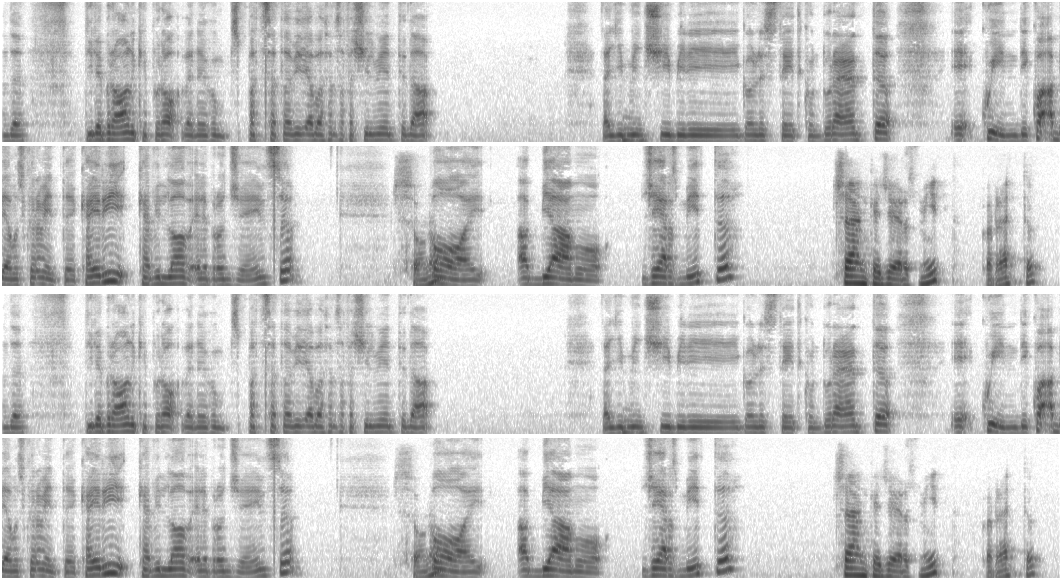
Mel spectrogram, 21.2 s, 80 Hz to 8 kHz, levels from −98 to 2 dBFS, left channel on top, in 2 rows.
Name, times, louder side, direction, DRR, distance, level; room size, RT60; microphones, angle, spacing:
voice 1, 0.0-4.3 5.7-13.6 14.1-14.3 14.9-15.4 15.7-16.6 17.0-18.0 19.5-19.6, left 2 dB, 25° left, 1.6 m, -33 dB
voice 2, 14.5-15.0 18.9-20.0 20.5-20.9, left 3 dB, 50° left, 0.6 m, -31 dB
head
